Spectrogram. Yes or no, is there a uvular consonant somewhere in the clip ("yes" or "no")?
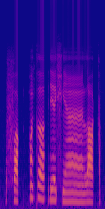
yes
